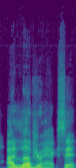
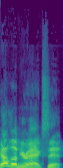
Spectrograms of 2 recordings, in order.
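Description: First: Put-on slow, drawn-out admiration in own accent; retold British station manager. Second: Very high, excited echo; mock gushing reply. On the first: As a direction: lightly quote an admirer, lingering on LOVE. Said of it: "I'm not gonna do his accent". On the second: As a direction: throw the compliment back in a high squeal.

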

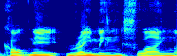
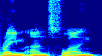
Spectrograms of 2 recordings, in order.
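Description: First: "rhyming slang" run as RHYME-ing, drawn out slowly; demonstrated mispronunciation. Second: "rhyme and slang" as separate words with "and"; corrected pronunciation. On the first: Co-host echoing how friend says "rhyming slang", demonstrating. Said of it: "The way you're saying it". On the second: Co-host correcting friend to "rhyme and slang", demonstrating. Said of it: "instead of rhyme and slang". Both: Shown as a demonstration.

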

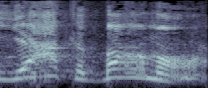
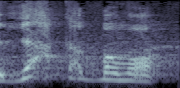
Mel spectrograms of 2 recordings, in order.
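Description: First: Hammed-up American accent, broad "ah" in "Yakagbomo". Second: Lower, playful mock British accent on "Yakagbomo". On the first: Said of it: "American accent". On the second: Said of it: "With a British accent, you can say". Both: Shown as a demonstration.

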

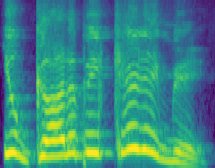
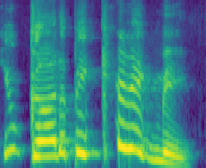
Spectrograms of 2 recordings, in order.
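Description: First: Put-on high, loud incredulous old coach; mock Lou Holtz. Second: High, loud incredulous coach quote; hammed-up old coach disbelief; retold coach catchphrase, much higher; mock Lou Holtz. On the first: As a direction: imitate a coach in disbelief. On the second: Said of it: "he just was like".

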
